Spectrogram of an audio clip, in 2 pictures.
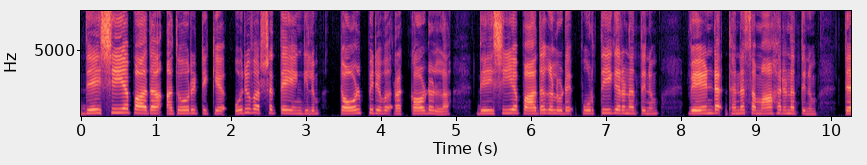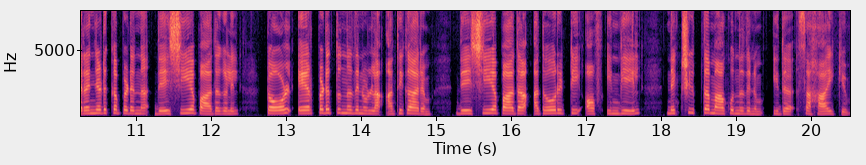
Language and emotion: Malayalam, neutral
